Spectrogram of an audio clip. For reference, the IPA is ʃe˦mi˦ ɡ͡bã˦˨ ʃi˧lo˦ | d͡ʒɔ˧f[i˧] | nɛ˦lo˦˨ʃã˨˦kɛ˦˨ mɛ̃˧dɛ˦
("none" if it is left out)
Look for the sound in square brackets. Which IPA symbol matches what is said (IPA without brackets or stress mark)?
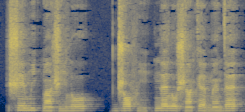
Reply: i˨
